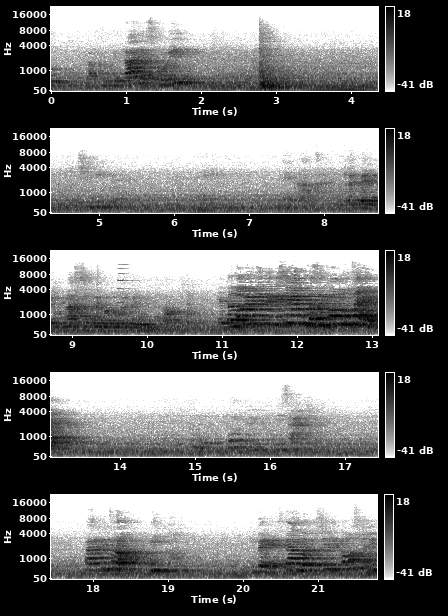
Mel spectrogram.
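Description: A man speaks with animation, heard from a distance in an echoing room.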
